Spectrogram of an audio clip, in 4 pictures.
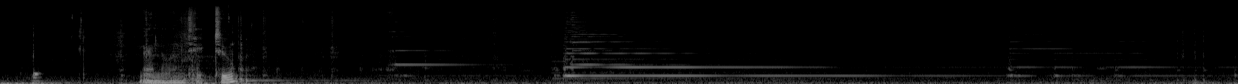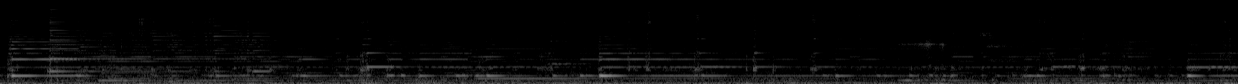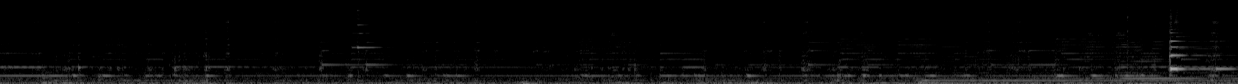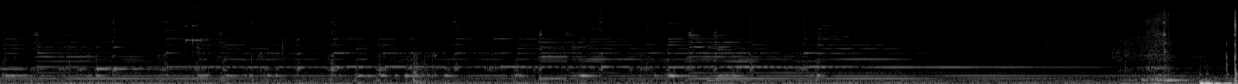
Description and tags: Mandolin Rumors
Zoom 6 recording of the sounds of an out of tune Bolivian mandolin.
